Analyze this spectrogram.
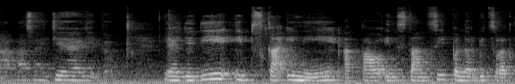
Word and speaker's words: IPSKA: Atau gimana Mbak bacanya ini yang benar? Kita biasanya bilangnya IPSKA.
